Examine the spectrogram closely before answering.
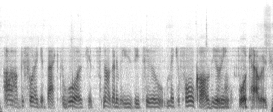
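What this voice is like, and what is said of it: Sick, strained voice. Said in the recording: “Sorry about my voice. I'm sick”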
